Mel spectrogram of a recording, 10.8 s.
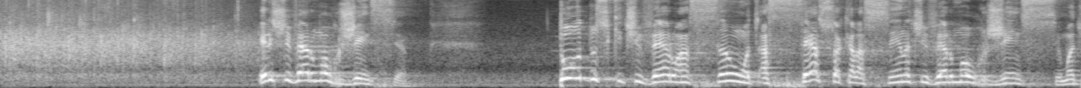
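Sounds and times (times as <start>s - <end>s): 
applause: 0.0s - 2.7s
speech: 2.6s - 4.2s, 5.6s - 10.8s.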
